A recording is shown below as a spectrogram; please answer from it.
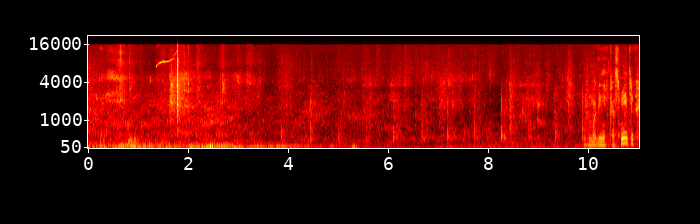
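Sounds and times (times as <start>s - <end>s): low rumble: 0.0s - 6.0s
footsteps on tiled floor: 2.0s - 11.0s.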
